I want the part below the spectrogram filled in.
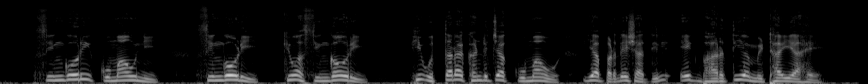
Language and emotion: Marathi, neutral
